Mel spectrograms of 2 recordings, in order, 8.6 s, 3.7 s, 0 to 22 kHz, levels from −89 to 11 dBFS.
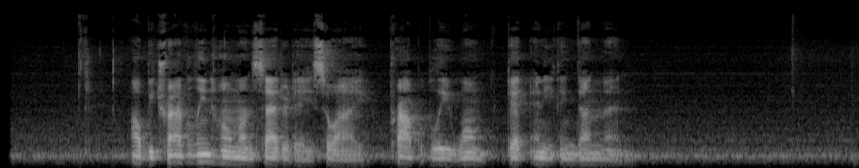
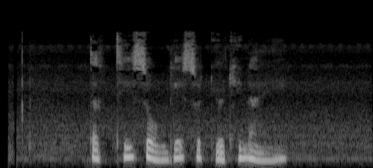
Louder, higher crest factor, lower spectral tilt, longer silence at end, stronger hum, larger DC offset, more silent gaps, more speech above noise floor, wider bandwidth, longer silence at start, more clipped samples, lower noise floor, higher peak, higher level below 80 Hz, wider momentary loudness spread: second, -31 LUFS vs -28 LUFS; about the same, 24 dB vs 22 dB; second, -4 dB/octave vs -6 dB/octave; second, 0 s vs 0.85 s; neither; neither; neither; second, 22 dB vs 27 dB; first, 16 kHz vs 11.5 kHz; second, 0.1 s vs 0.3 s; neither; about the same, -53 dBFS vs -54 dBFS; about the same, -8 dBFS vs -8 dBFS; second, -78 dBFS vs -68 dBFS; first, 25 LU vs 13 LU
